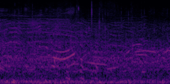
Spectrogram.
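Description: High-pitched voices of young players and sideline spectators calling out in snatches, the words not clear, over a steady low rumble.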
